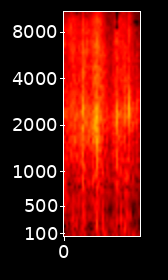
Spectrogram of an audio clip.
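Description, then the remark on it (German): Crinkling and crackling of packaging, a quick run of irregular, dry rustling bursts with no voices, lasting under a second at a moderate level. “ich habe nur irgendwie euch beim Knistern zugehört und gemerkt, dass es das ein ziemliches ähm, Erlebnis sein könnte, dieser Podcast.”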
